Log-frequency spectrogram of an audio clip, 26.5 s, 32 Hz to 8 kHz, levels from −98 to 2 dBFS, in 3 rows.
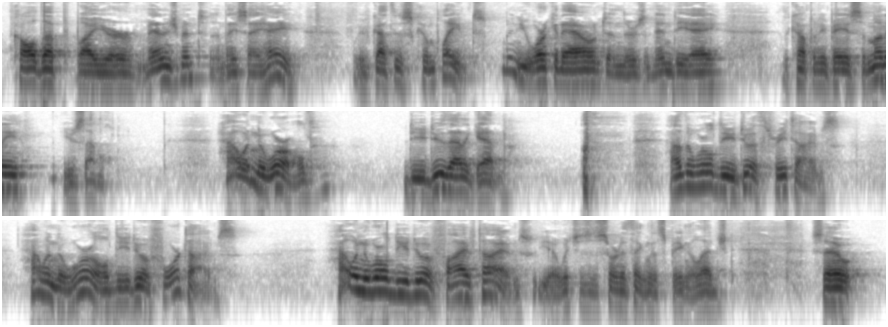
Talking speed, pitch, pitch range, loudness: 180 wpm, 120 Hz, 105-145 Hz, -24 LUFS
